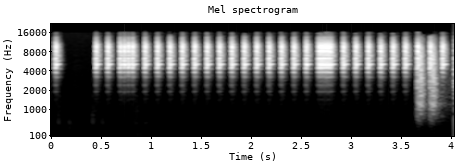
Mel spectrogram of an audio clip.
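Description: Drum-machine hi-hat pattern playing on its own from a Novation Circuit Tracks: fast, even ticks with short rolls, starting after a brief gap. A fuller hit joins near the end.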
